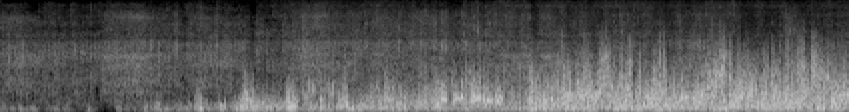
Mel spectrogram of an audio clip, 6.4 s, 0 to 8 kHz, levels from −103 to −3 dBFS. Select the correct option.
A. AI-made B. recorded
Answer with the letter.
B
